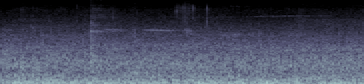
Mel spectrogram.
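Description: Steady city traffic noise: an even, low drone of engines and tyres with no single event standing out.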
